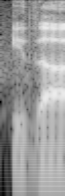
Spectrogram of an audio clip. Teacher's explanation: اذا ذال کو نرم ادا کریں گے، الف مدہ ہے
